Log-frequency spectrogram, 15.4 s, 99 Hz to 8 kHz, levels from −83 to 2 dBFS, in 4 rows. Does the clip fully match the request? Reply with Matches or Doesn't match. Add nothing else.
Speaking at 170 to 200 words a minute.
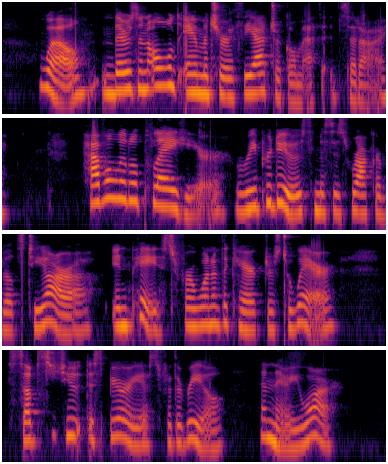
Doesn't match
